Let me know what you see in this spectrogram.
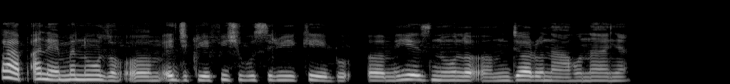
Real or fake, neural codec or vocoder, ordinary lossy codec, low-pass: fake; vocoder, 44.1 kHz, 80 mel bands, Vocos; none; 7.2 kHz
